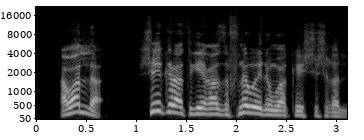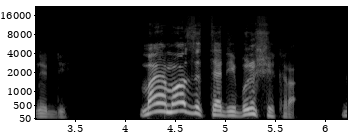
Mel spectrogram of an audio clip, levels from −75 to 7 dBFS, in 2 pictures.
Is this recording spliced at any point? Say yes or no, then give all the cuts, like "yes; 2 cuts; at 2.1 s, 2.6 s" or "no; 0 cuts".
no; 0 cuts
